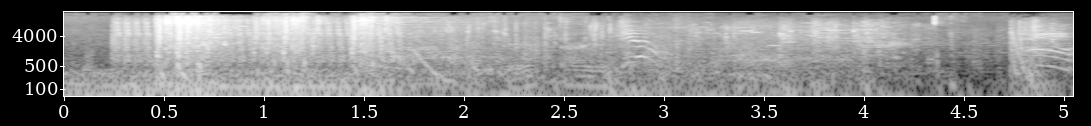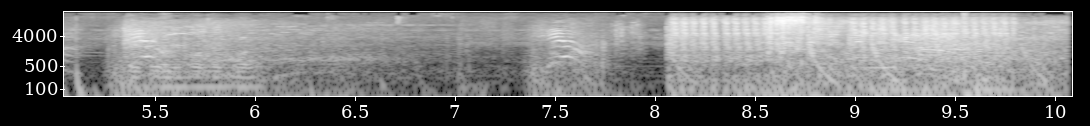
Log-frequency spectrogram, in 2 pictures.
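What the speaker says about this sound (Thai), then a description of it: "ถ้าเกิดเขาเดินมาชนก็คือมันจะระเบิดเลยนะครับ" Skill explosions in the mobile shooter T3 Arena burst out loudly in a dense run of shattering crashes and booms, mixed with whooshes and mechanical clatter, with brief lulls between bursts.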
